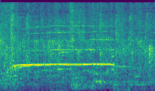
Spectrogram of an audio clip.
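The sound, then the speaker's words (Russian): An audience applauds a contest finalist at an awards ceremony. Dense, steady clapping runs the whole length and eases slightly toward the end. “Емельянова Вероника, ваши аплодисменты”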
